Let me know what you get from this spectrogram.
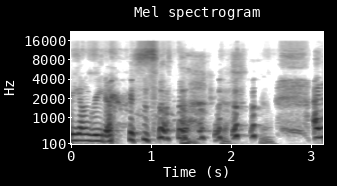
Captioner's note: laughs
